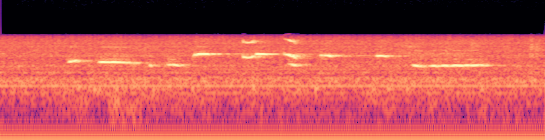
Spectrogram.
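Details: Caged cockatiel copying its companion bird: a run of varied whistles, short slurred notes climbing and dipping, ending on a long steady whistle, over a low indoor hum.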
